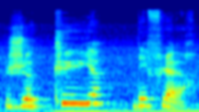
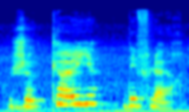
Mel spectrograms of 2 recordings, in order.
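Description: First: Cueille said as "kuy", u vowel; first option. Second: Cueille said with the "eu" of "feuille"; correct option. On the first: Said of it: "Je répète". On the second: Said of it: "C'est la deuxième option qui est correcte". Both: Shown as a demonstration.

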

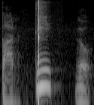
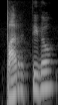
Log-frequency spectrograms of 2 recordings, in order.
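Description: First: Partido slowly as par-TI-do; stress on TI. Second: Partido as PÁR-tido, first syllable high; wrong stress on PAR. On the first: Teacher answering where the tónica is, Partido slowly with TI stressed. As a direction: separate the syllables and hold TI in Partido. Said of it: "Cuál es la tónica". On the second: Teacher testing a wrong stress for students, Partido with stress moved to PAR. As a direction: punch PAR in Partido, rush the rest. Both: Shown as a demonstration.

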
